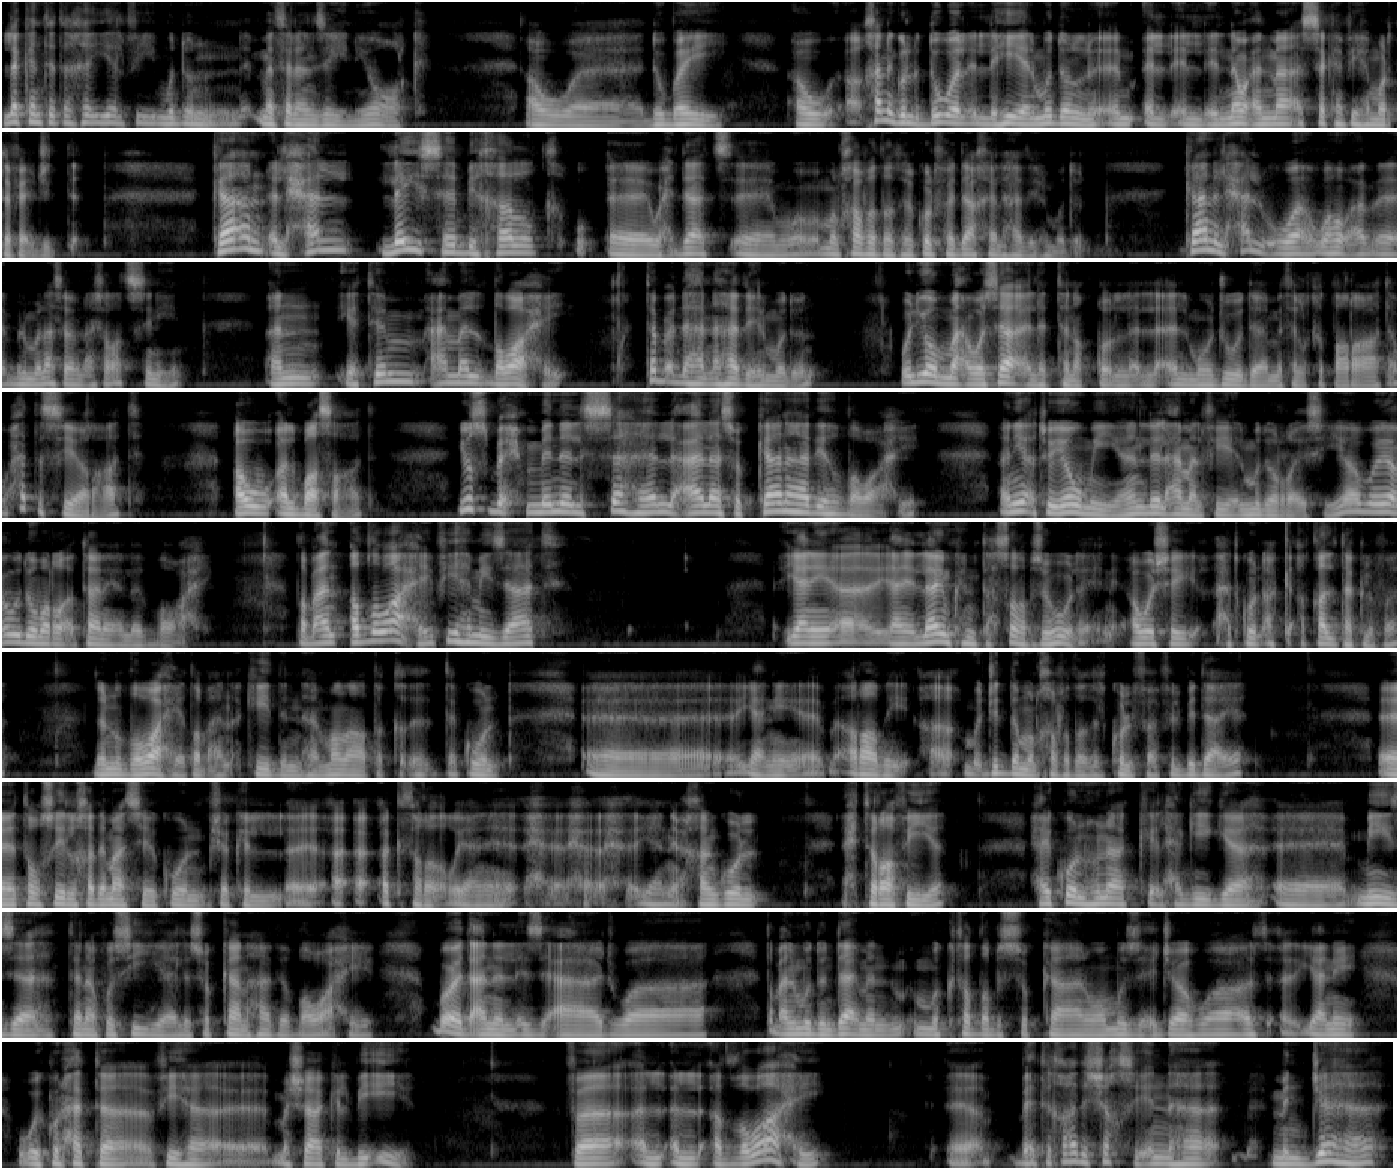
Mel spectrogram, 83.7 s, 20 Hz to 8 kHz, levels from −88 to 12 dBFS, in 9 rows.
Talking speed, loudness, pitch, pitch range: 105 wpm, -25 LUFS, 130 Hz, 115-145 Hz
